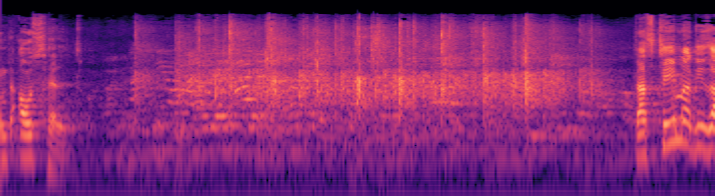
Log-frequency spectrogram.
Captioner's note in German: Beifall AfD - Zuruf: Keine Hetze! - Weitere Zurufe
